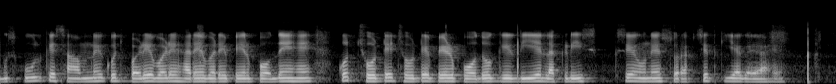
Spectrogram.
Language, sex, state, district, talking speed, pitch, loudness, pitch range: Hindi, male, Bihar, Jahanabad, 150 wpm, 145 Hz, -20 LUFS, 140-150 Hz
